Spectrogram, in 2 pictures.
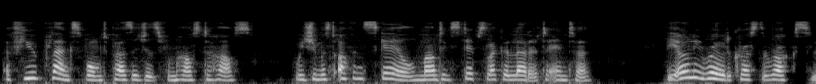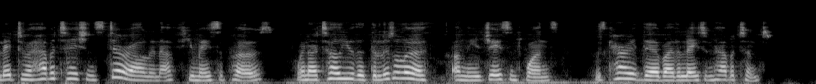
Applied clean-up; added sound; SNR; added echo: none; none; none; none.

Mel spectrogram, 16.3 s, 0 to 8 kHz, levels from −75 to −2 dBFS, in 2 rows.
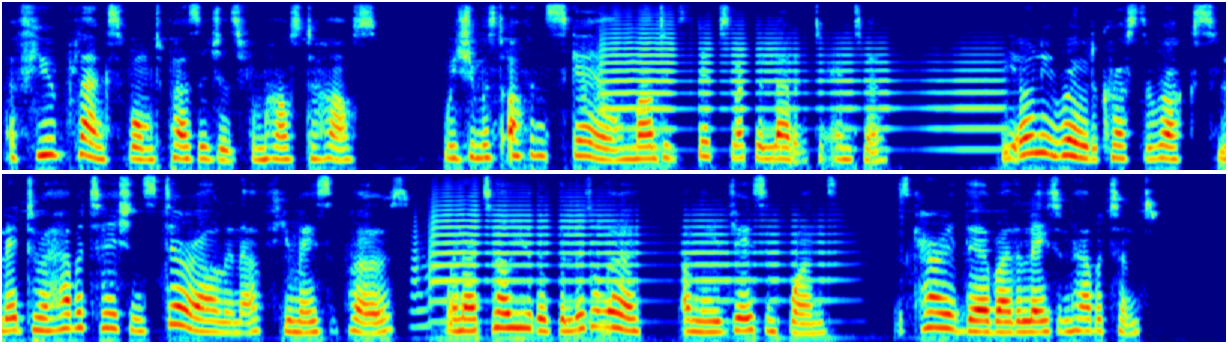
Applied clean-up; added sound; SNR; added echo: neural mask model RNNoise.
